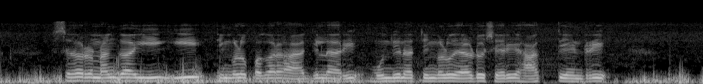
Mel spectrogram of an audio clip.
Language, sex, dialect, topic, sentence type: Kannada, male, Dharwad Kannada, banking, question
